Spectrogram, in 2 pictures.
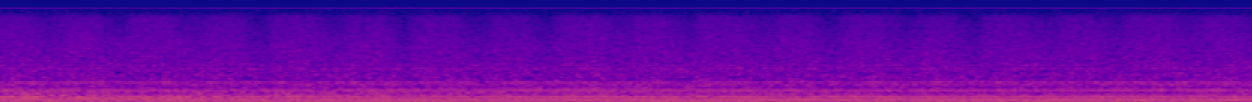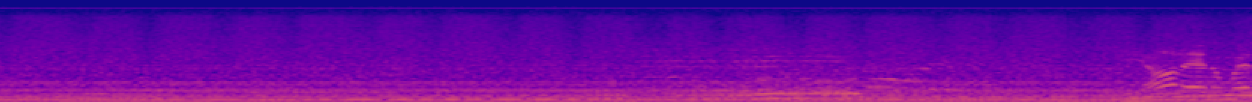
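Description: Racing car engines roar and rev in the distance.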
